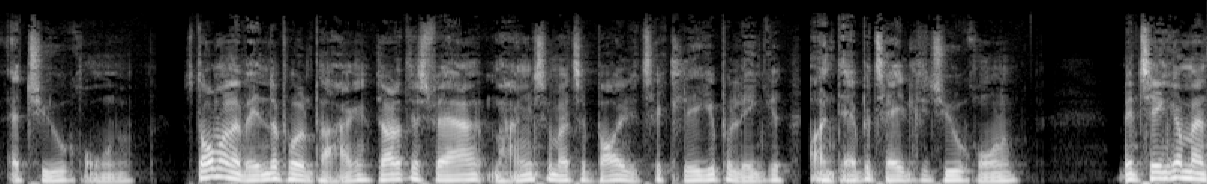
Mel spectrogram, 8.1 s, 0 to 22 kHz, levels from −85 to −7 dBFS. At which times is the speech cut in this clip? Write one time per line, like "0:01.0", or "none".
0:01.0
0:02.5
0:05.3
